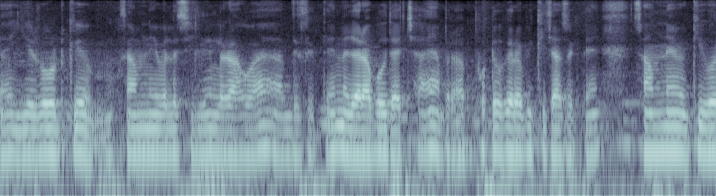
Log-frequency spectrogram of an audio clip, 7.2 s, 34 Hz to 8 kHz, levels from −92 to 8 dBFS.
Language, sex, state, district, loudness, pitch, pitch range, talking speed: Hindi, male, Bihar, West Champaran, -18 LUFS, 110 Hz, 110-115 Hz, 235 wpm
